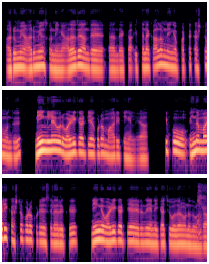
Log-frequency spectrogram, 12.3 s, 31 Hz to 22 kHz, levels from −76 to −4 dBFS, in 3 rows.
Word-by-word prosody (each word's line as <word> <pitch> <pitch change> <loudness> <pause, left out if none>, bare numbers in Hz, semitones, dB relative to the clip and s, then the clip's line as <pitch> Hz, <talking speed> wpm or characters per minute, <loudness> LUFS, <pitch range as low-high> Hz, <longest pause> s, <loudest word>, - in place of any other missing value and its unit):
அருமை 135 +3 +2
அருமையாக 150 +3 +1
சொன்னீங்க. 120 -2 -2
அதாவது, 140 +5 +2
அந்த 130 -2 -2 0.4
அந்த 120 0 -5 0.3
இத்தனை 135 +2 -2
காலம் 165 +3 +1
நீங்கப் 135 -4 -2
பட்ட 125 +2 -9
கஷ்டம் 135 +3 -4
வந்து 125 0 -4 0.4
நீங்களே 205 +2 +8
ஒரு 185 - +3
வழிகாட்டியாக 160 -1 +1
கூட 160 +1 -1
மாறிவிட்டீங்க 130 -3 -4
இல்லையா? 110 +1 -7 0.4
இப்போ 195 +1 0 0.3
இந்த 185 +5 +6
மாதிரி 205 +1 +5
கஷ்டப்படக்கூடிய 170 -1 -3
சிலருக்கு 140 0 -3 0.4
நீங்க 180 +2 +5
வழிகாட்டியாக 160 -1 +1
இருந்து 145 0 -2
எப்போதாவது 130 -1 -1
உதவியது 120 -1 -2
உண்டா? 115 +1 -3
145 Hz, 140 wpm, -22 LUFS, 130-165 Hz, 0.4 s, நீங்களே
